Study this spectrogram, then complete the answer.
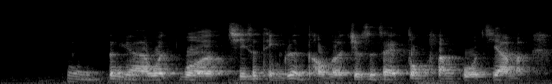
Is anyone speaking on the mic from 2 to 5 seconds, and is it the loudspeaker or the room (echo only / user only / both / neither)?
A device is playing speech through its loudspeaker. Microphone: echo only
